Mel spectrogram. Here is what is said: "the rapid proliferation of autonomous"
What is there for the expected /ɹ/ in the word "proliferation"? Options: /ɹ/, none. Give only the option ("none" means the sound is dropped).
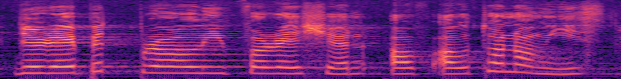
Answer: /ɹ/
